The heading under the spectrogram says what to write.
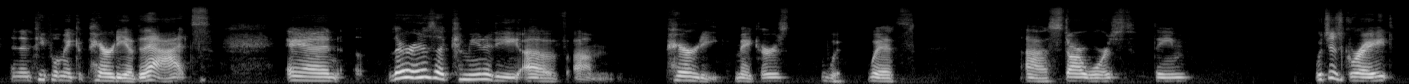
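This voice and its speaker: At a very slow pace with long, frequent pauses, a woman speaks with a fairly low pitch and lively intonation. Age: 30s. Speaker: youtuber. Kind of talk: casual chat. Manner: animated.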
